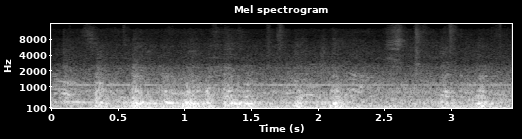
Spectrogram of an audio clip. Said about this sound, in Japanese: ご乗車ありがとうございますこの電車は新木場行きです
